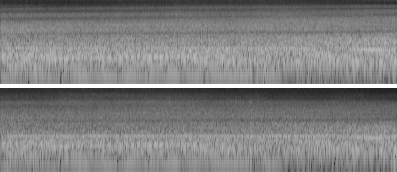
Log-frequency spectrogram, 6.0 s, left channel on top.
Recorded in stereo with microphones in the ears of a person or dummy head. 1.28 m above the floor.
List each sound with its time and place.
0.0 s a vehicle: 85° left; by 6.0 s 80° left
